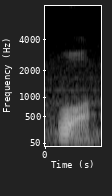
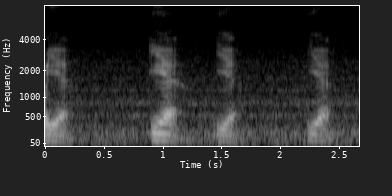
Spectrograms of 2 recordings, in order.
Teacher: the third tone, instead of being like V or like down up, it's just a down. It's kind of like how you say yeah in English.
